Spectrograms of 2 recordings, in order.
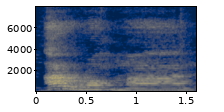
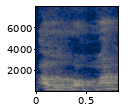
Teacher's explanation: ketika kita mengucapkannya, lafaz lam itu tidak dibaca, makanya disebut dengan idgham samsiah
